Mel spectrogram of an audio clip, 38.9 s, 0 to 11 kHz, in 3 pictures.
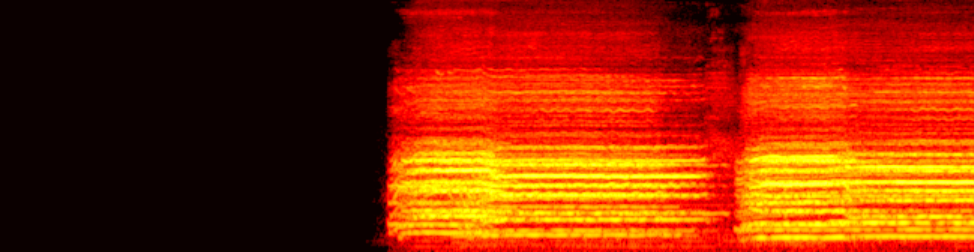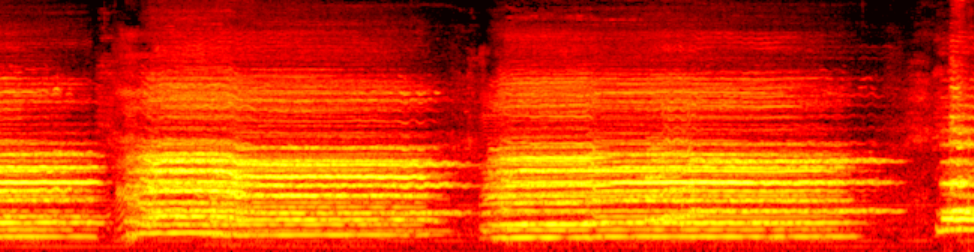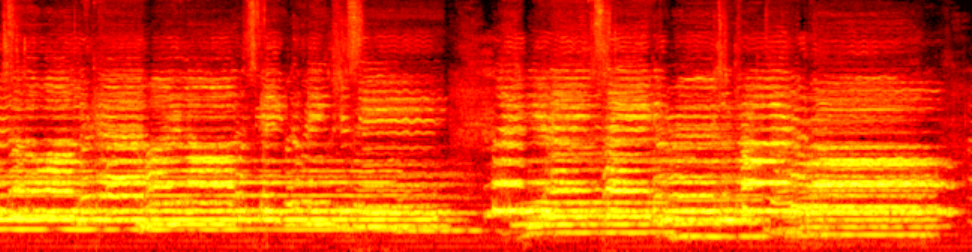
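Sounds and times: choir singing a cappella: 5.2 - 38.9.

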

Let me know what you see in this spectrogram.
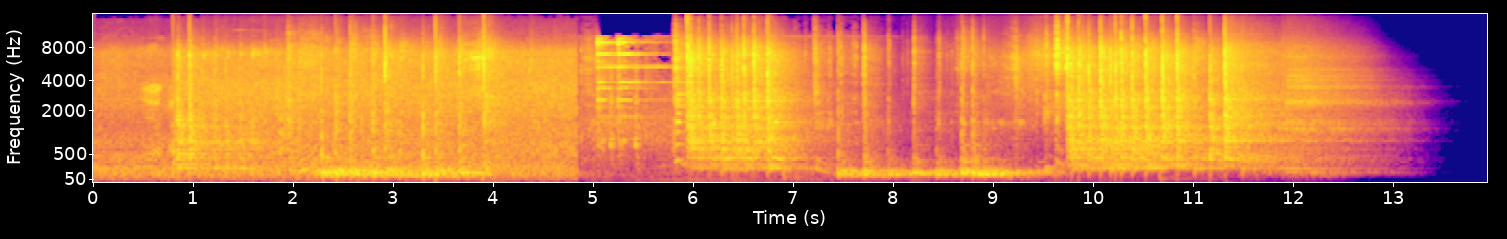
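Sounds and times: drum-led percussion music: 0.8 - 4.1, 4.9 - 12.0.

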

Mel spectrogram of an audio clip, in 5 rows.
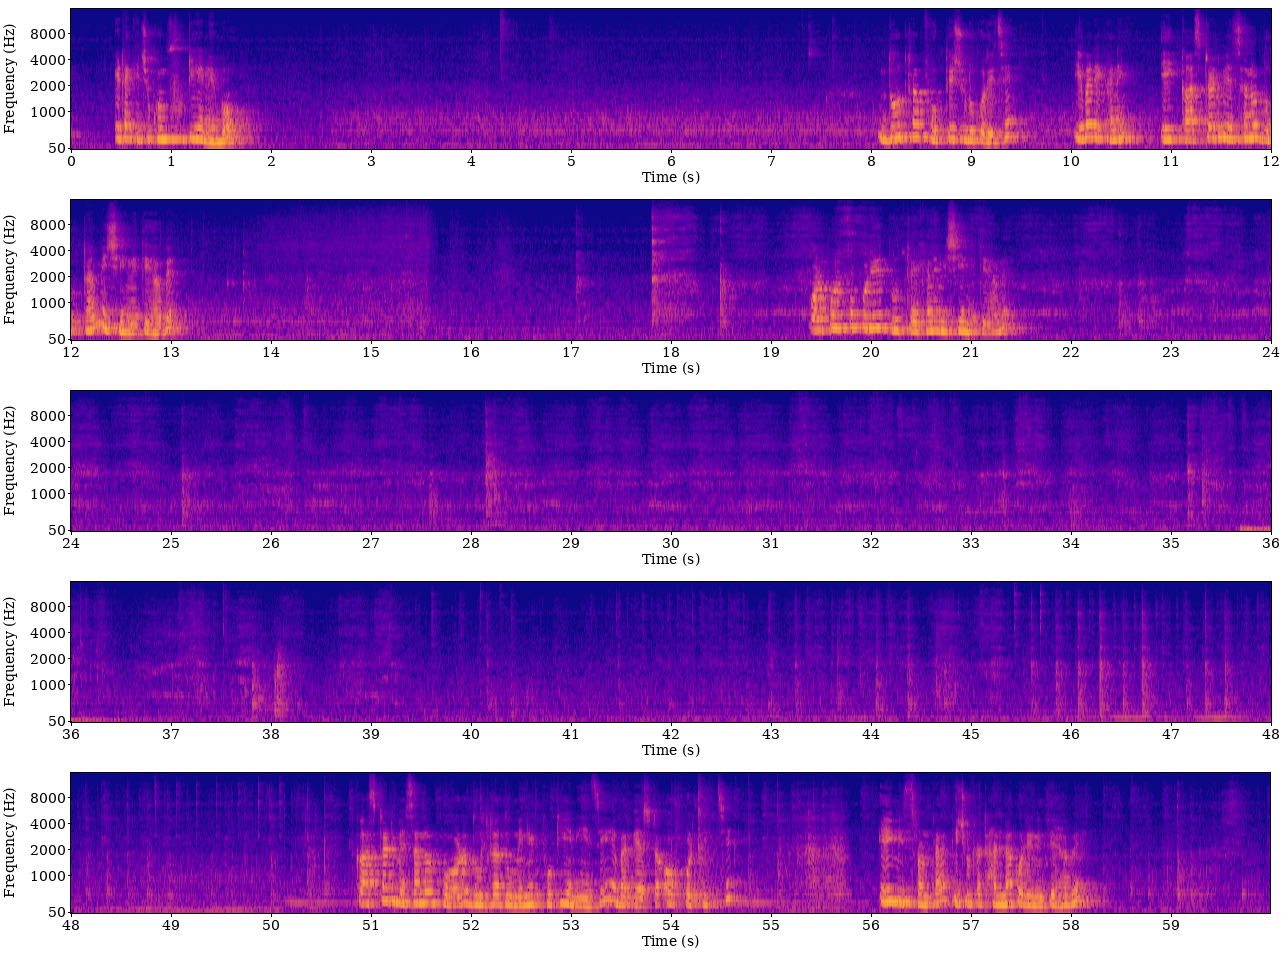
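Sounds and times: spoon stirring in saucepan: 18.0 - 39.7.

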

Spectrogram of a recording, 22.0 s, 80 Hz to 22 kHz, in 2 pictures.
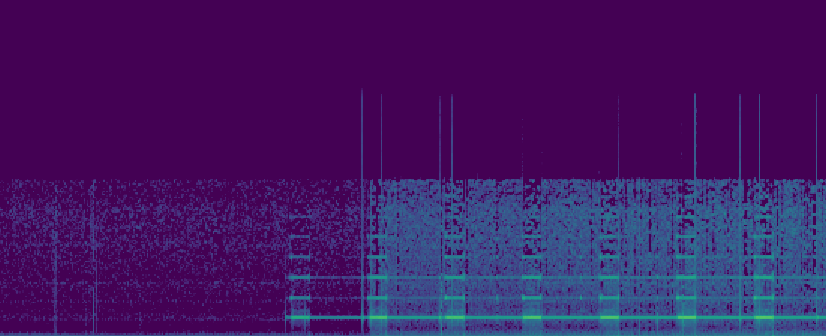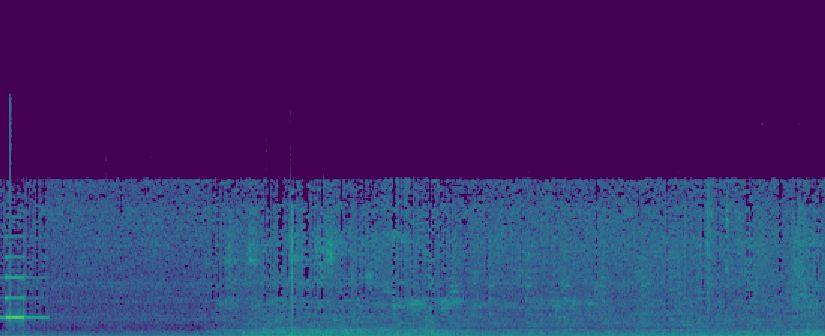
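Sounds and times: faint steady tone: 3.8 - 11.8.

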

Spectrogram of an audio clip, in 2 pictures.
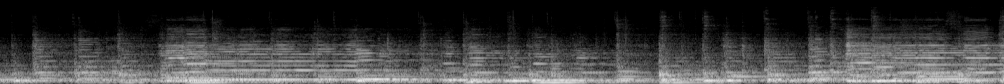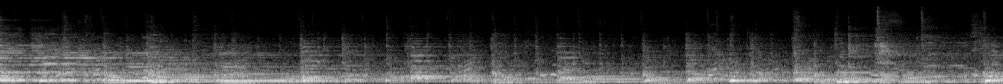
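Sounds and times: low string instruments music: 0.0 - 20.0.

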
